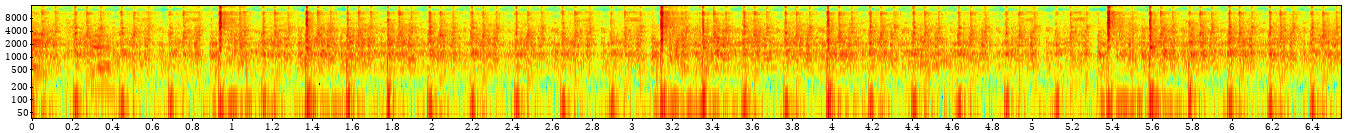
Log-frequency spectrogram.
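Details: Petter A11 (A1 series 2) single-cylinder vintage stationary engine, owned 12-13 years, sat damp in a container for four years; slow, irregular thumps with uneven gaps and missed beats, misfiring; rough running, owner suspects fuel starvation from dirt in the carburettor.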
